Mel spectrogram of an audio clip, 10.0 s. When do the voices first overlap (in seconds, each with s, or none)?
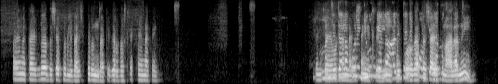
6.4 s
